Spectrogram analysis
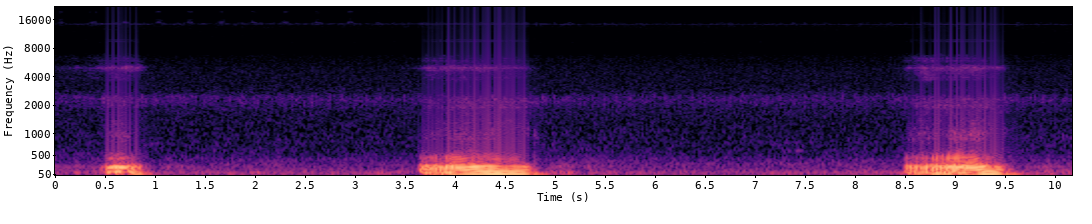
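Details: Adult man (boyfriend) snoring in sleep: deep, rumbling snores with each breath, about 13 a minute, separated by quiet pauses.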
